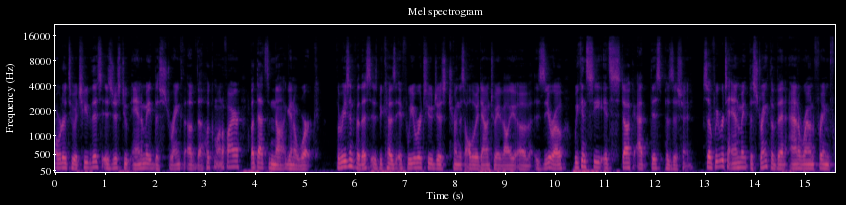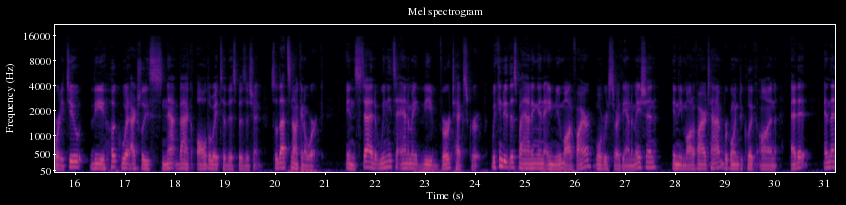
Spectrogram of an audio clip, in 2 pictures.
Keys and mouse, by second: 6.8-8.0 drag, 8.4 space, 10.3 space, 21.4 click, 25.3 ctrl+s, 28.0-31.2 drag.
